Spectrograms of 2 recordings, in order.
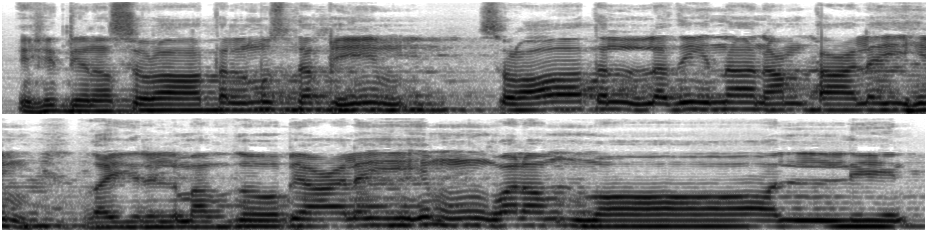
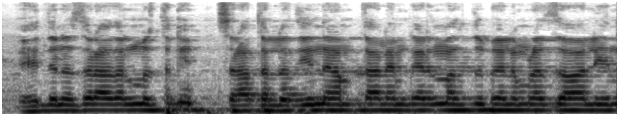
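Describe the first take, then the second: First: It is recited earnestly, like a real plea. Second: It is recited carelessly, like a hurried joke.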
